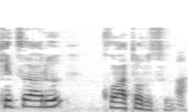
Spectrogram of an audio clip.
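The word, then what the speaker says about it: ケツァルコアトルス: でも、このちっちゃい泡は普通に発音していい泡やと思うんですよ。僕がよく言う。 – はいはい。 – 発音していい泡と、発音しない泡とある、あると思うんですけど、これは、ケツアでいいと思うんですよ。ケツアルコアトルス。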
